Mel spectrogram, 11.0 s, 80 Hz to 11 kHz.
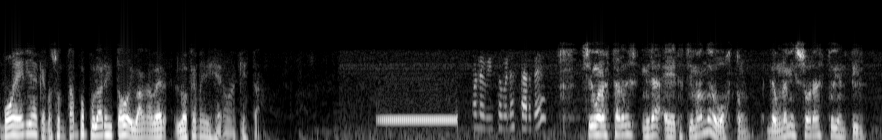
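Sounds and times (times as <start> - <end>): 
speech: 0.0 - 3.4, 6.2 - 10.9
ringback tone over a phone line: 4.7 - 5.8.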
